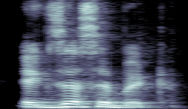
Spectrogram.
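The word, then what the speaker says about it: exacerbate: पक्षपातपूर्ण राजनीति पक्षपातपूर्ण राजनीति एग्जासेबेट एग्जासेबेट आ साइलेंट है एग्जासेबेट एक बॉर्ब इसका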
